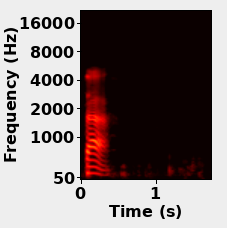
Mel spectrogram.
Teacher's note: Jadi ta itu adalah lidah mengenai tempat tumbuhnya gigi.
